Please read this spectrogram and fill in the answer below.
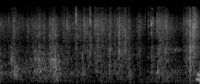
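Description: Paper and bubble-wrap packaging crinkling as it is unwrapped by hand, a run of small irregular crackles.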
